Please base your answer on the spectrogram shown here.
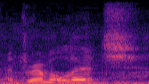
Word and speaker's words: Adramalech: twist to it and i think it's pronounced a dremel lich kind of like a dremel itch um this band sounds a lot like a dremelich and uh demigod good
